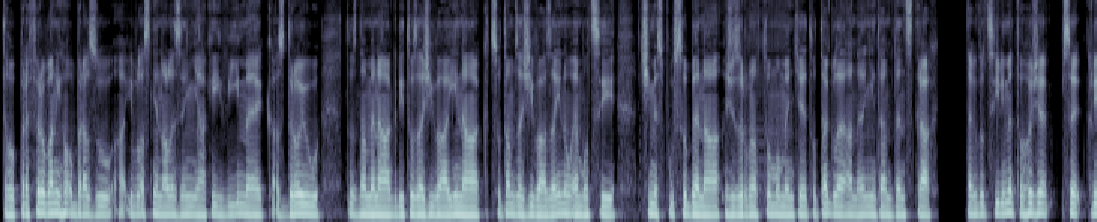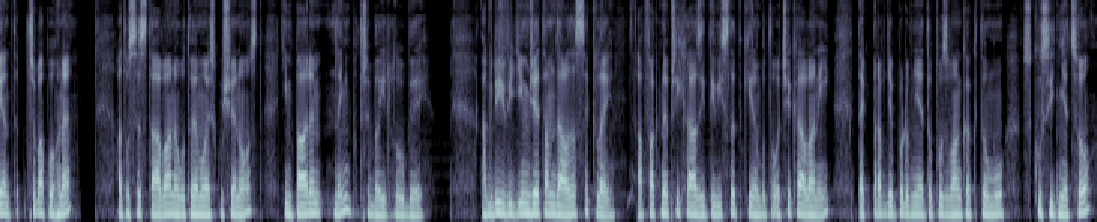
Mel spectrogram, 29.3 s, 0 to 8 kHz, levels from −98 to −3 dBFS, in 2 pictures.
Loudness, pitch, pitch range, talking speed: -28 LUFS, 125 Hz, 120-130 Hz, 180 wpm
